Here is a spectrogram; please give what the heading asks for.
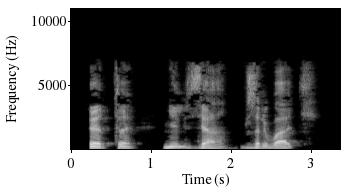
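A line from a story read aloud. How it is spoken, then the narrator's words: Unctuous babbling. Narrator (Russian): елейным голосом пролепетал дядя Ваня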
